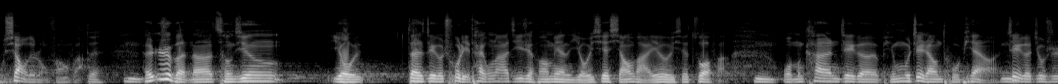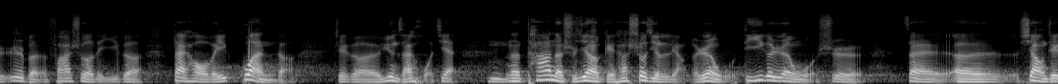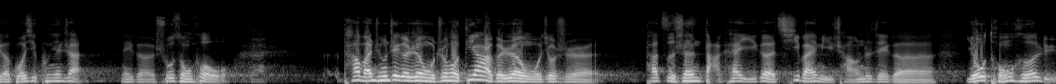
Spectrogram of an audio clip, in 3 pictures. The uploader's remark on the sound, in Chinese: 前段时间我们非常荣幸的受到中国科技馆的邀请，在科技馆的四层航天科技展区现场做了一期现场讲解版的电影真探节目。主要面向全国各地的中小学生及老师和家长，做一次包含互动的现场电影真探秀。这次是第一次对这几百人的大中小观众边聊边互动。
